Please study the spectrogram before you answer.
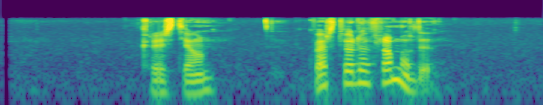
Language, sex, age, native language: Icelandic, male, 30-39, Icelandic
